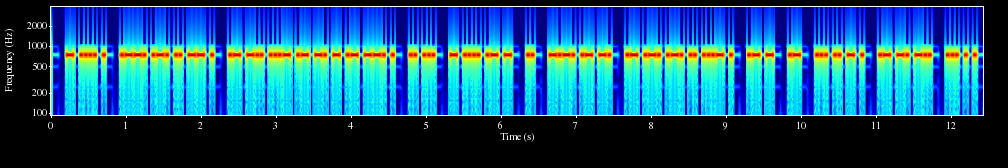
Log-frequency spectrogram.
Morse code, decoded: THE PRIME ADVANTAGE IS THAT I CAN ARRIVE AT A SITE AND SEE

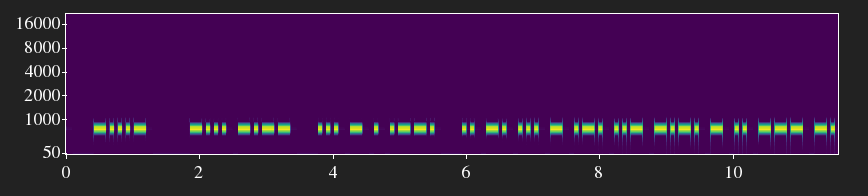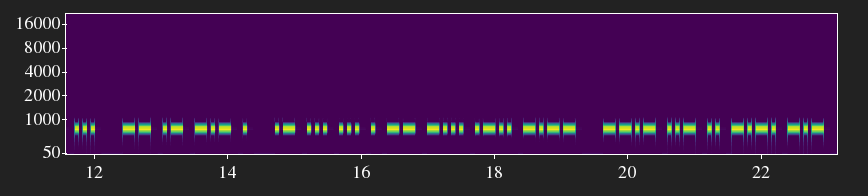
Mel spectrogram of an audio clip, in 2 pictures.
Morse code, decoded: <BT> BY STEP INSTRUCTIONS MAKE ASSEMBLY QUICK

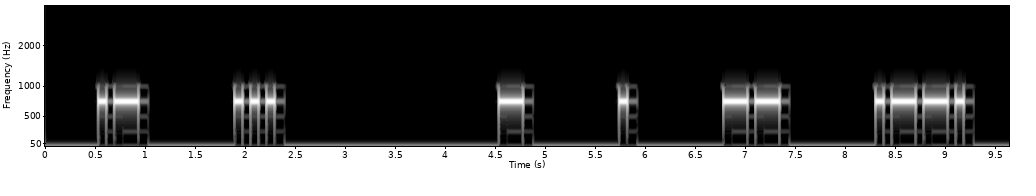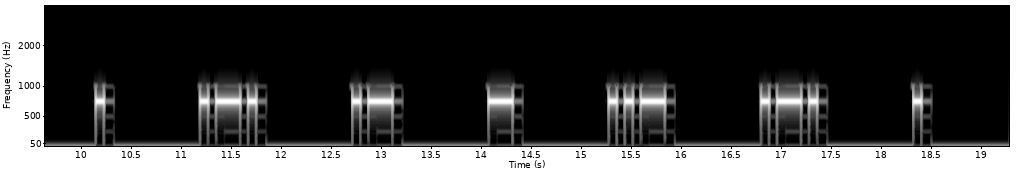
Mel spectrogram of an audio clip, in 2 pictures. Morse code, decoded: AS TEMPERATURE

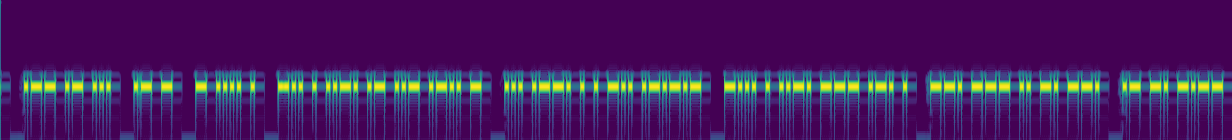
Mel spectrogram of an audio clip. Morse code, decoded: WAS AT THE DEFAULT SPEED. BEFORE GOING ANY

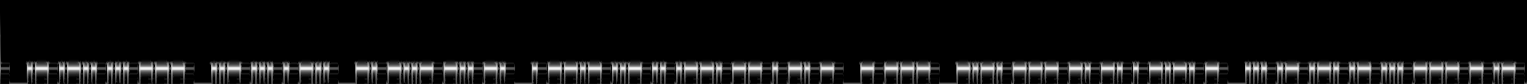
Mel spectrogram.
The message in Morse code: ALSO USED NXDN EQUIPMENT TO CONNECT SARASOTA

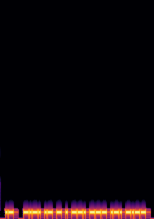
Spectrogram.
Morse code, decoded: A CATEGORY

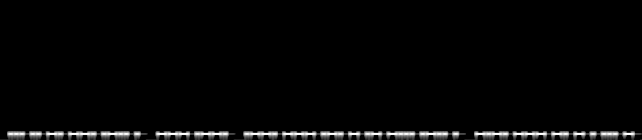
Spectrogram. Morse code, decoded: SINGLE OP PORTABLE CONTEST

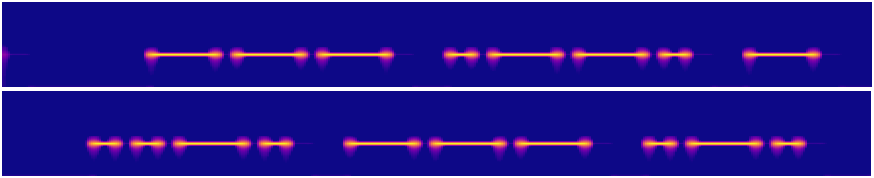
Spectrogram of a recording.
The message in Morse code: OPT FOR

